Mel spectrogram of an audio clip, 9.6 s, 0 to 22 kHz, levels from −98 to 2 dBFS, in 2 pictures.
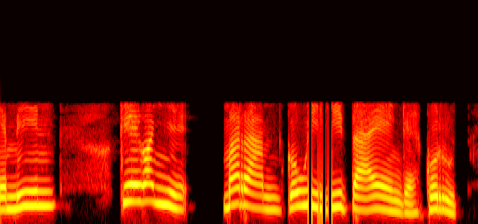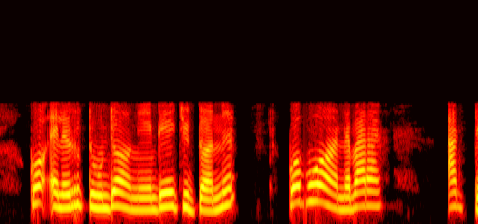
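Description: Packet loss filled with silence hits first between 3.08 and 3.32 s: about 140 ms of audio drops out in short holes spread across 240 ms, the longest only 40 ms, so the speech stutters. A single 20 ms hole follows at 7.82 to 7.84 s. Lost packets were replaced by silence rather than concealed, leaving hard-edged holes. The gap lengths fit 20 ms packets carrying G.711 telephone-band audio.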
